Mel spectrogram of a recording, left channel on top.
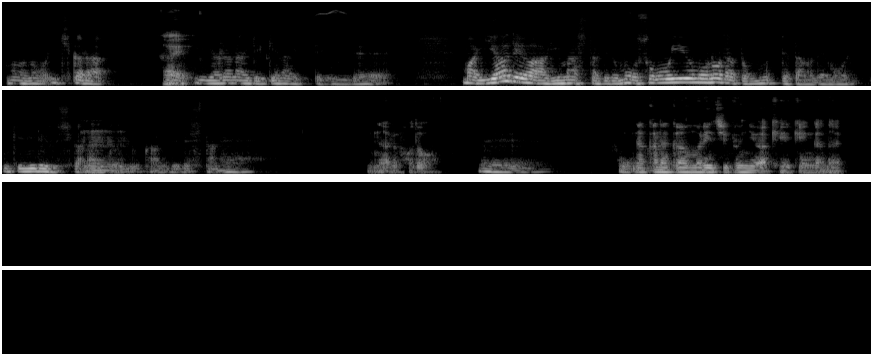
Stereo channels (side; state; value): right; silent; 55 dB below the other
